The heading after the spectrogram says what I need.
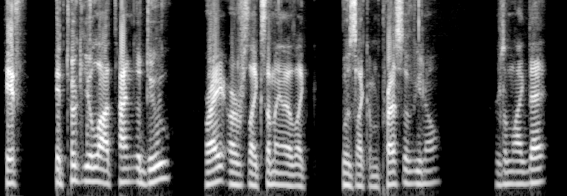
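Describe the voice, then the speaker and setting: A man's voice: quick pace, dry recording, studio quality. A man streaming live, explaining his event's rules to chat in a casual, upbeat way and checking in with viewers often. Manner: relaxed lower voice after a viewer redeem.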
